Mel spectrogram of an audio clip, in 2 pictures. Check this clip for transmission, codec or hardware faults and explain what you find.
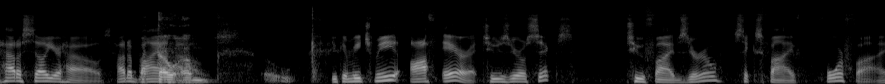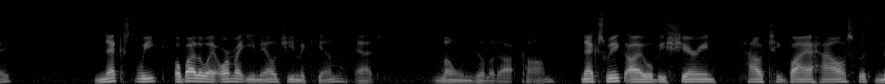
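Nothing stood out on listening to this speech recording.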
